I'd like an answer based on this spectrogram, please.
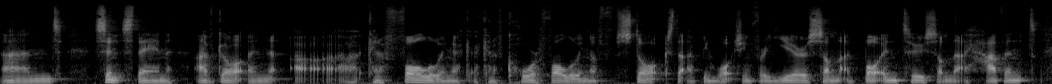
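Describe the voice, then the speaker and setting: A man with a Scottish accent, very deep and low in pitch, monotone and flat in intonation, at a moderate pace. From Scotland. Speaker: finance YouTuber. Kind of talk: casual finance commentary. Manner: hesitant, many fillers.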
